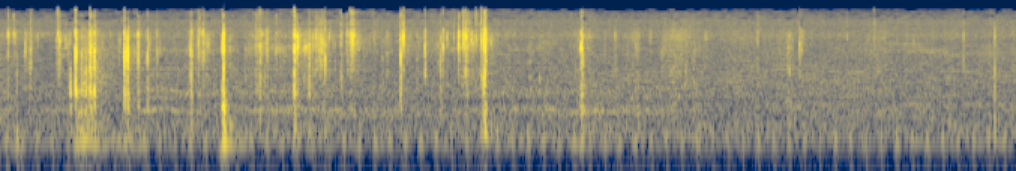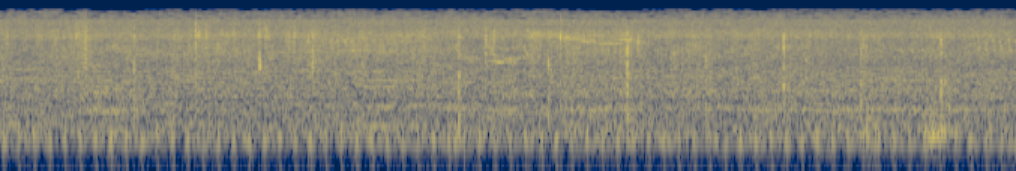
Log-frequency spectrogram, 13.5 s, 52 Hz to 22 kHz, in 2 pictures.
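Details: Western honey bees buzzing around a hive on release day, after 24 hours confined on the hive base, letting them out to get their bearings; sharp clicks and taps early on.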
